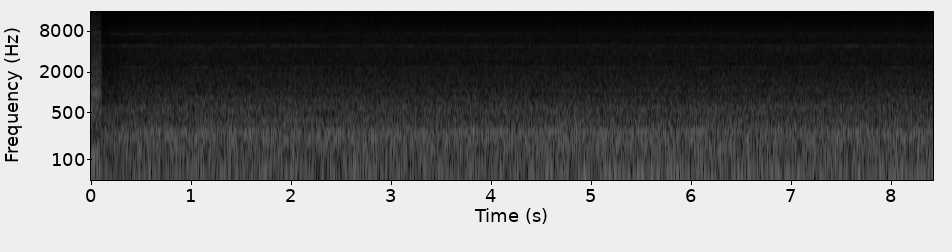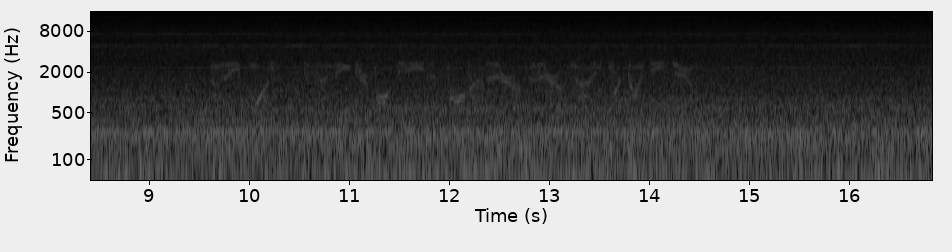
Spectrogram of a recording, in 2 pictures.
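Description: An F/A-18 jet engine drones in DCS World as a constant broadband roar, steady and loud throughout, with faint cockpit tones flickering briefly near the middle.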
